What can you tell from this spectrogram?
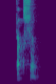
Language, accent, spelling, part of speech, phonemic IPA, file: French, France, pacson, noun, /pak.sɔ̃/, LL-Q150 (fra)-pacson.wav
- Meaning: pack, packet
